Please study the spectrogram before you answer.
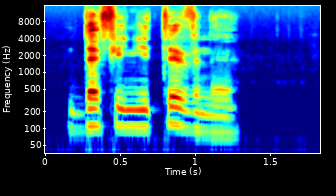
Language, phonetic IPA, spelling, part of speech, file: Polish, [ˌdɛfʲĩɲiˈtɨvnɨ], definitywny, adjective, Pl-definitywny.ogg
